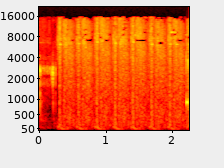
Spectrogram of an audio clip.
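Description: Gunfire in the video game GTA: many shots crack out in a rapid, fairly even volley over a steady background.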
